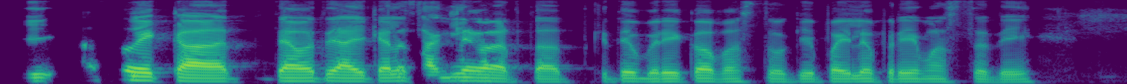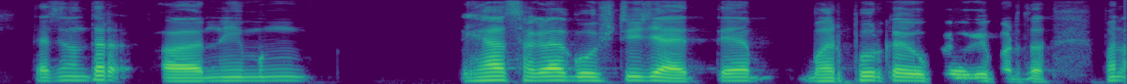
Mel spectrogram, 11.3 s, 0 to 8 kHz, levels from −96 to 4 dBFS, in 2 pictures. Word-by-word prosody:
की 120 - -2 0.2
असतो 150 - +1
एक 135 - +5
काळात 105 -2 +8 0.2
तेव्हा 115 0 +5
ते 120 - +2
ऐकायला 110 +2 +3
चांगले 120 +2 +2
वाटतात 95 -4 0 0.2
की - - -14
ते 105 - +2
ब्रेकअप 100 0 0
असतो, 95 0 -7
की 95 +3 -6
पहिलं 100 +1 0
प्रेम 100 -1 -3
असतं 95 0 -8
ते. 85 +1 -5 0.7
त्याच्यानंतर 140 +4 -3 0.3
आणि 115 +3 +1
मग 130 +1 -8 0.8
ह्या 140 +3 +3
सगळ्या 140 0 +3
गोष्टी 135 +1 -2
ज्या 135 - +4
आहेत 110 - +3
त्या 125 +1 +1 0.3
भरपूर 115 +5 -1
काही 130 -2 +2
उपयोगी 120 0 -2
पडतात. - - -5 0.3
पण - - -5
115 Hz, 170 wpm, -23 LUFS, 100-130 Hz, 0.8 s, काळात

